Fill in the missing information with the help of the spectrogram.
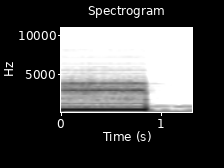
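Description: A telephone line tone sounds steadily for under a second, a single sustained beep over a faint electronic hiss, then cuts off abruptly, leaving a quiet line hum.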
